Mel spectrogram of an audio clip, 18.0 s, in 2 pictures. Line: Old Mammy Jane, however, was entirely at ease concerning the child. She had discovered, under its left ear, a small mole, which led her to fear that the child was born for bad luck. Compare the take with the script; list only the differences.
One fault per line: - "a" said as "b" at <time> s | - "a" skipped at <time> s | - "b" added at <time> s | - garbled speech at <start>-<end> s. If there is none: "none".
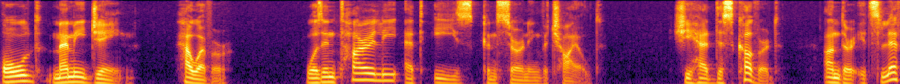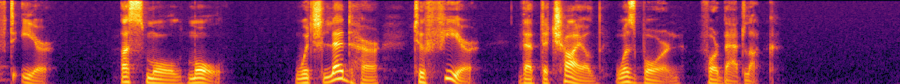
none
